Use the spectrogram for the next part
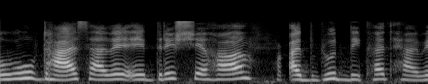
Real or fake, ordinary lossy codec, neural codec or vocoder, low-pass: fake; none; codec, 16 kHz, 1 kbps, FunCodec, trained on LibriTTS, 50 frames a second; none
